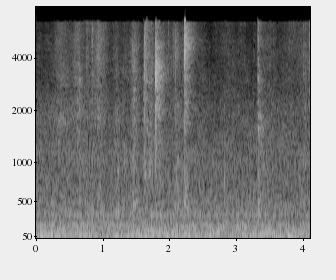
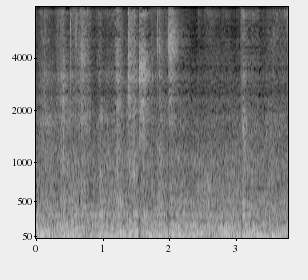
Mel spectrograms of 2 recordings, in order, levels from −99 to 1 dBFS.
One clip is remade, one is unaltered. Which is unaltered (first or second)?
first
